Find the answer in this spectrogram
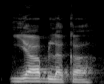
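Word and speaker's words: яблоко: Stress is on the first syllable. Yablaka.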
